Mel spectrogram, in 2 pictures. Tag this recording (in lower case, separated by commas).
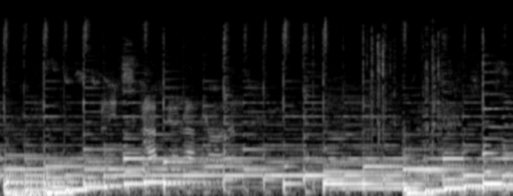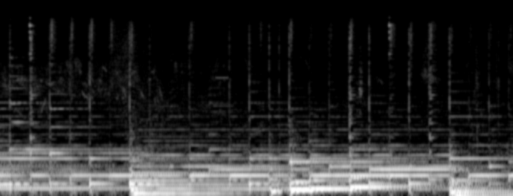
music, speech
